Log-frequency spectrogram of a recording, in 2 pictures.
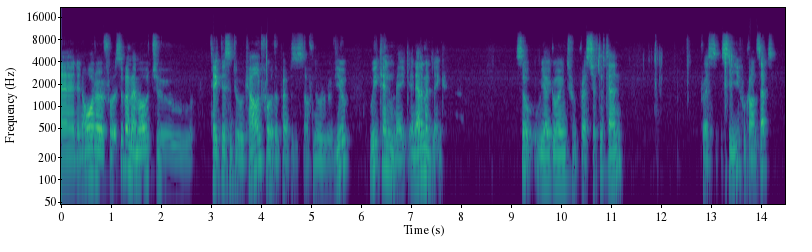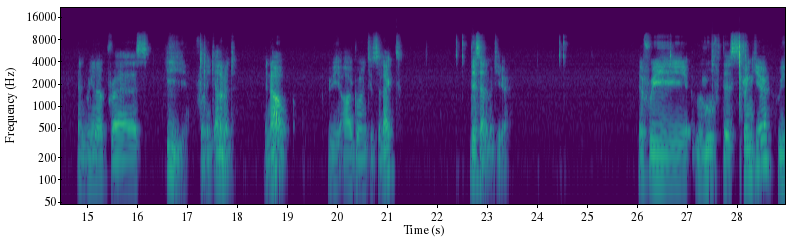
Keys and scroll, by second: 10.7 shift+F10, 17.2 e, 28.0 BackSpace.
